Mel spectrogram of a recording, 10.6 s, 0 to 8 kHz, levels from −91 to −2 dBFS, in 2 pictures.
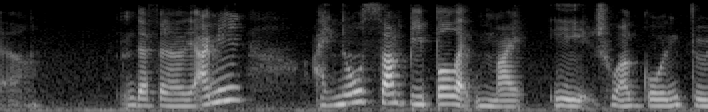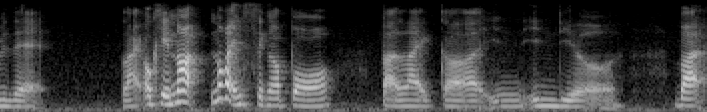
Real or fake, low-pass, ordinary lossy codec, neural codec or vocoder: real; 7.2 kHz; Opus, 32 kbps; none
